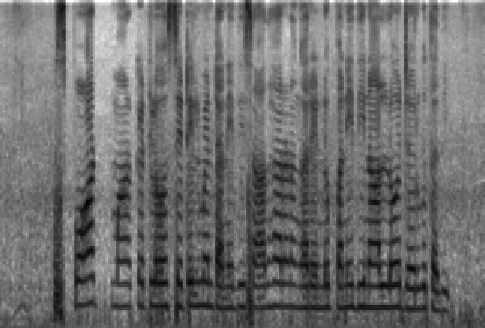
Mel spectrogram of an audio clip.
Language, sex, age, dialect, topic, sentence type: Telugu, female, 31-35, Central/Coastal, banking, statement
